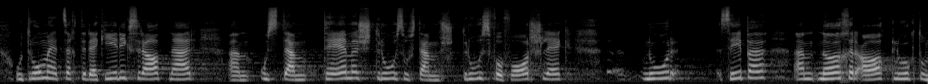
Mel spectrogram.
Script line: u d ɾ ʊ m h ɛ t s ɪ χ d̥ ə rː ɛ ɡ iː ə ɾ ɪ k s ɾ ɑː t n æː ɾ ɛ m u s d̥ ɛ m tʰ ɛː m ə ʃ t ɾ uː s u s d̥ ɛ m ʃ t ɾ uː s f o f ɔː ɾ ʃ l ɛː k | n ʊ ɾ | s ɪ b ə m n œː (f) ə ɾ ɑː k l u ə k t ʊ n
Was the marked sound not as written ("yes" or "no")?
yes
